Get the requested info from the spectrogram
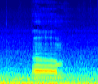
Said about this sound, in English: Sorry, I'm navigating some traffic, so I might get distracted from talking because I don't want to wreck. No, I'm just paying attention.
